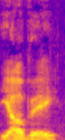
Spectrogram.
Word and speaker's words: Yahweh: I pronounce it Yahweh.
